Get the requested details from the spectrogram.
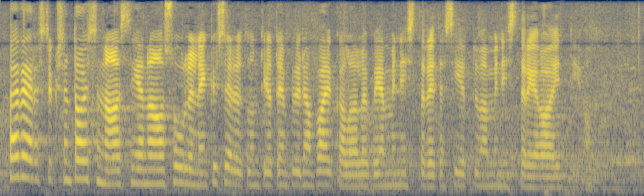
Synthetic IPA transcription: pæjʋæjæɾest̪yksent̪o̞jsenɑɑsiɑnɑonsuːline̞ŋkyse̞lyt̪unt̪ijo̞t̪e̞mpyːdæmpɑjkɑlːɑoleʋʋiɑmːinist̪eɾe̞jt̪ɑsiːrt̪ymæminist̪e̞ɾiɑjt̪ḭo̰

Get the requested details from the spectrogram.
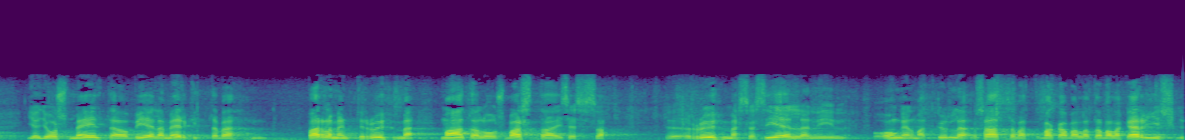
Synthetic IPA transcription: jɑjosmeilt̪æoʋʋielæmerkit̪ːæʋæ | pɑrlɑment̪ːiryhmæmɑːt̪ɑlousʋɑst̪ɑisesːɑ | ryhmæsːæsielːæniːn | oŋːelmɑt̪kylːæsɑːt̪ːɑʋɑt̪ʋɑkɑʋɑlːɑt̪ɑʋɑlːˑɑkærjist̪y

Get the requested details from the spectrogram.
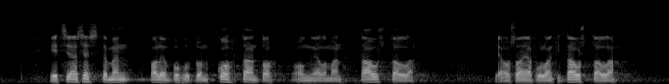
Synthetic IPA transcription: it̪siɑsiɑsːt̪æmænpɑljompuhut̪onkoht̪ɑːnt̪oo̰ŋːelmɑnt̪ɑust̪ɑlːɑ | jɑ̰o̞sɑjɑpulɑŋkint̪ɑust̪ɑlːɑ

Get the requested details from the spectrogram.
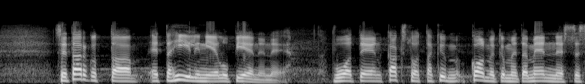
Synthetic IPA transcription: set̪ɑrkot̪ːɑːet̪ːæhiːlinielupienenḛː | ʋuot̪eːŋkɑkst̪uhɑt̪ːɑkykolmekymːent̪æmenːesːæs

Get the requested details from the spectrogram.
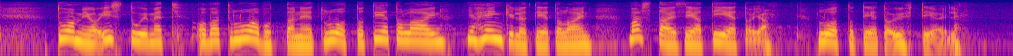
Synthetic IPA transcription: t̪uomio̞ist̪ujmet̪ʔo̞ʋɑt̪luo̞ʋut̪ːɑne̞ːt̪luot̪ːot̪ie̞t̪olɑinjɑɦe̞ŋkiløt̪iet̪olɑjnʋɑst̪ɑjsiɑt̪iet̪o̰jɑ̰ | luot̪ːot̪iet̪o̞̰yht̪iø̰jlːe

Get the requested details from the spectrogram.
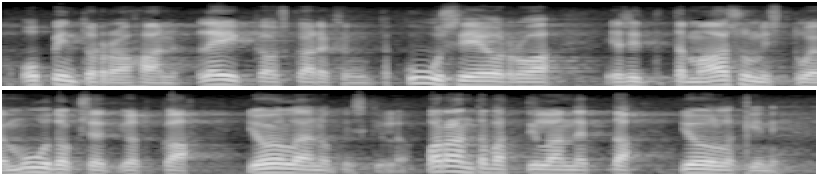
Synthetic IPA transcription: ʔopint̪orɑ̰hɑnleikːɑuskɑhdeksɑŋkyment̪ækuːsieuroɑjɑ̰sit̪ːe̥t̪t̪æmæɑsumist̪uemuːt̪okset̪jot̪kɑ | joilˑːɑinopiskḛlø̰ˑpɑɾɑnt̪ɑʋɑt̪t̪ilɑnːet̪ːɑjoilːɑkin

